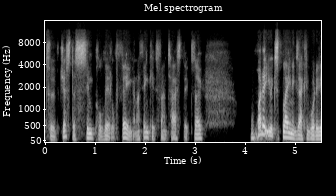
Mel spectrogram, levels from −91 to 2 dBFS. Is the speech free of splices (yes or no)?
yes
